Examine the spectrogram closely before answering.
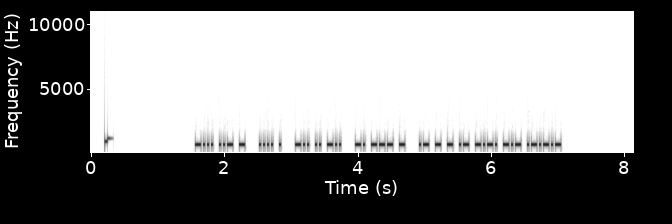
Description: Morse code, heard as a keyed tone, about 40 wpm, 700 Hz. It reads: BUT HE DID NOT ATTACK.
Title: Sentences from Top 1500 Words 40wpm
